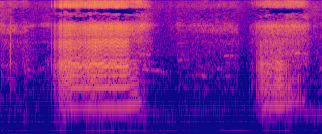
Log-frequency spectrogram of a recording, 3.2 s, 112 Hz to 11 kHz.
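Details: 2-month-old infant snoring during sleep: two drawn-out, squeaky, buzzing breath sounds, noisy snoring-like breathing.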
